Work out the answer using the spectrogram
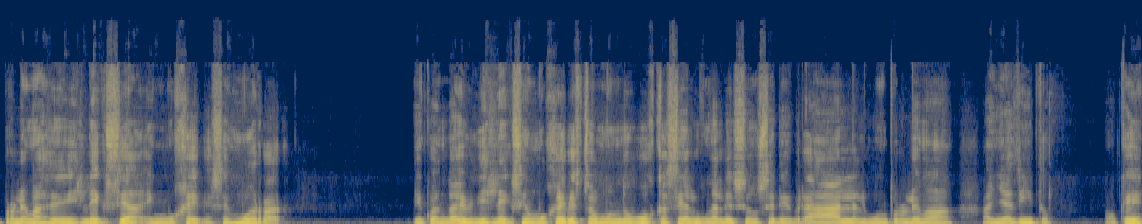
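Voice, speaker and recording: A woman's voice: sits low, warm tone. A middle-aged woman gives a medical lecture, asking the class questions and checking in with them often.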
